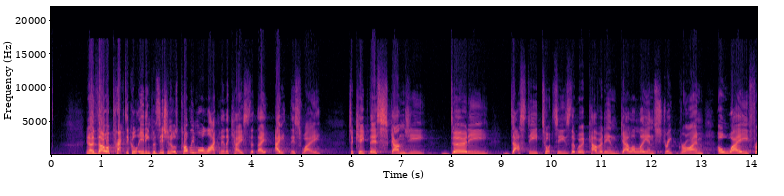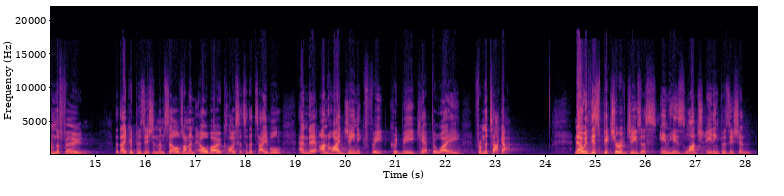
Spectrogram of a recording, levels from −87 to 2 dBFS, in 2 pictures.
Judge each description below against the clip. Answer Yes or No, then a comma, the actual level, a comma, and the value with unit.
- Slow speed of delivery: No, average, 150 wpm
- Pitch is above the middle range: Yes, high, 225 Hz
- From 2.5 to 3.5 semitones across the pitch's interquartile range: Yes, average, 2.8 semitones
